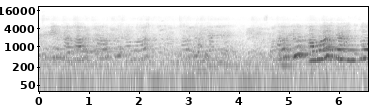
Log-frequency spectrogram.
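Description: Speech only: a voice speaking over a microphone and loudspeaker, with chatter behind it, louder near the end.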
